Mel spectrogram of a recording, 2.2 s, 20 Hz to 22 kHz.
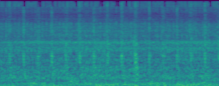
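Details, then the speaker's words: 2004 Jeep Liberty Renegade before repair: sharp regular clacking about five times a second over smooth idle from the top end, a dropped rocker arm due to collapsed lifter. "So you can hear it starting to clack now."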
